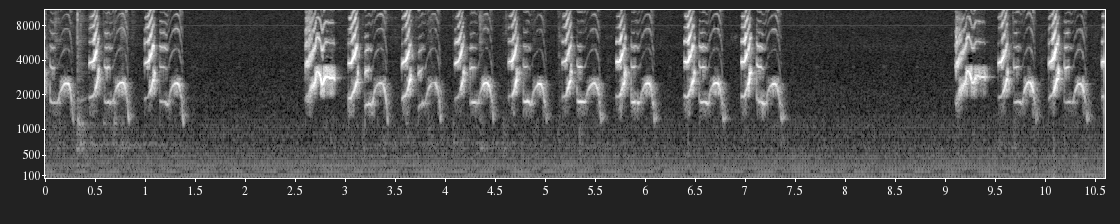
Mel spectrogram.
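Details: Caged pet bird giving its untaught squeaky-toy noise in three bursts: four high, wavering squeaks, then a longer string of about nine, then four again, with silence between bursts.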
